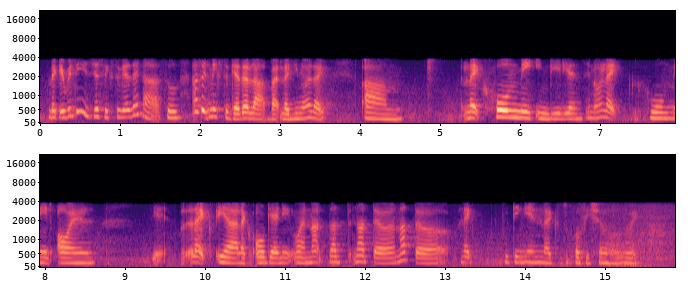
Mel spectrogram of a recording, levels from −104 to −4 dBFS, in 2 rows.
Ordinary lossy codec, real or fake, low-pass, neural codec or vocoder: none; fake; 3.6 kHz; codec, 16 kHz, 1 kbps, X-Codec, HuBERT features, trained on LibriSpeech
